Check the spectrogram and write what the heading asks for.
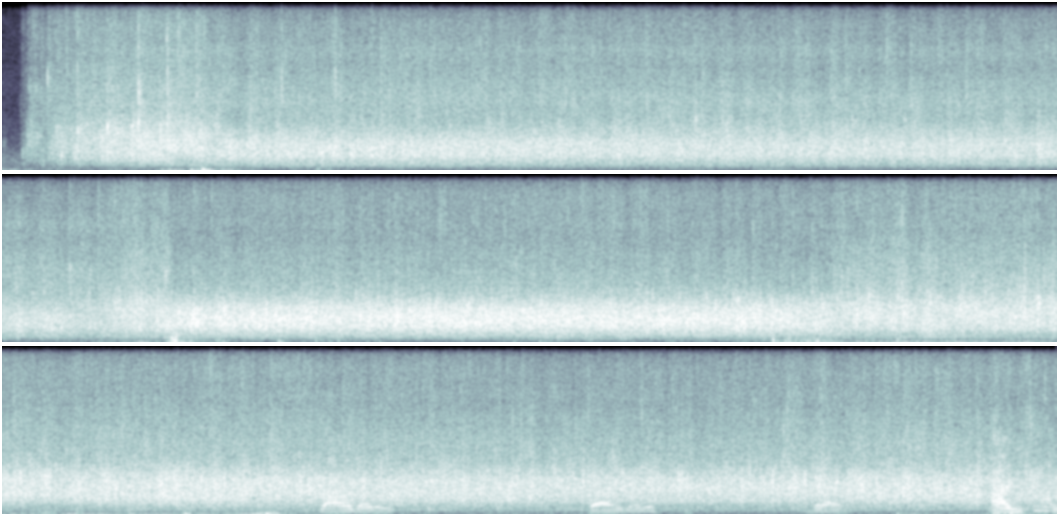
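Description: Audience applauding steadily, the clapping growing louder about twelve seconds in.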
